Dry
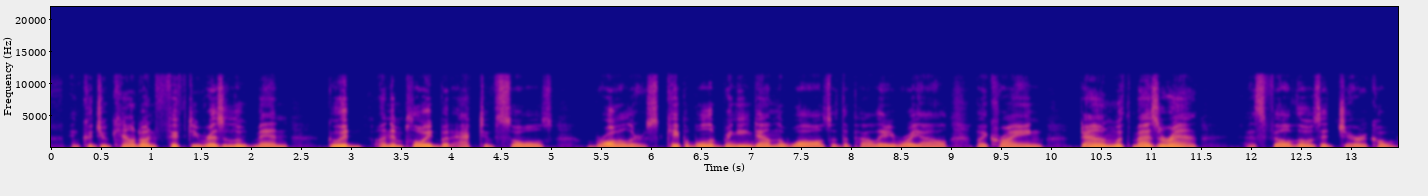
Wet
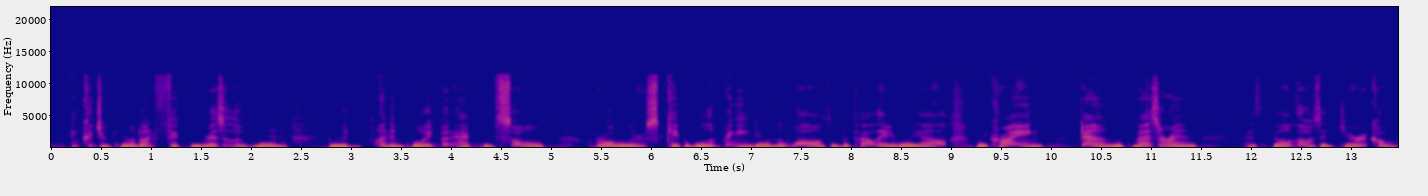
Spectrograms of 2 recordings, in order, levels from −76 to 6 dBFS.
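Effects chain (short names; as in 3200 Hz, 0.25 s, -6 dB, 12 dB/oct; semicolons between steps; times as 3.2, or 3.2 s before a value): compressor 5:1, threshold -25 dBFS, peak gain reduction 13 dB; 3.42–4.31 de-hum 104.3 Hz, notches 6; harmonic tremolo 1.4 Hz, depth 100%, crossover 540 Hz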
